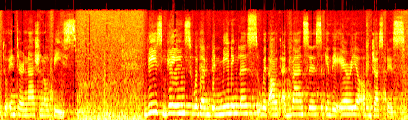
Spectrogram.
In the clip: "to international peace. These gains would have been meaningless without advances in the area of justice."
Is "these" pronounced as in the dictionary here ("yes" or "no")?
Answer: no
